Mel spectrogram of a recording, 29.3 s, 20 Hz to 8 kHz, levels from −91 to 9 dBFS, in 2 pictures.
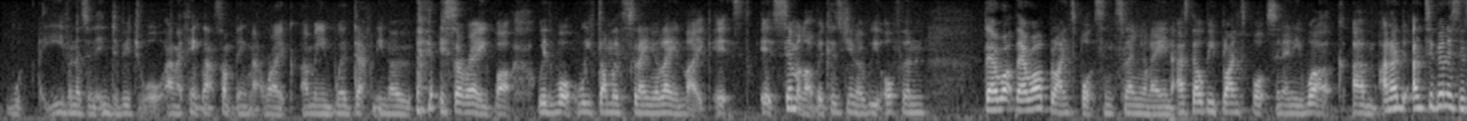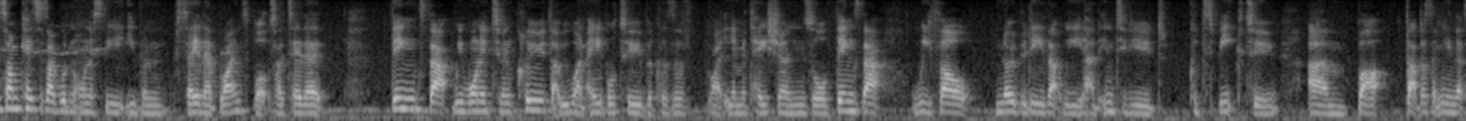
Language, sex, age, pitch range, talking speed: English, female, 20-39, 145-175 Hz, 215 wpm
